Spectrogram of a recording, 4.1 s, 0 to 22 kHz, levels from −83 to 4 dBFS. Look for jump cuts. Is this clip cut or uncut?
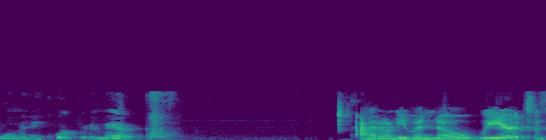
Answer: cut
